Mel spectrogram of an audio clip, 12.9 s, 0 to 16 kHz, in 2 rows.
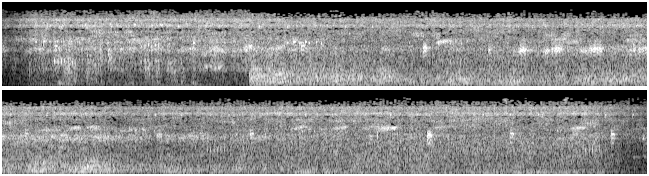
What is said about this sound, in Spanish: Finales de los 70, llueve en el corazón de la selva salvadoreña.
